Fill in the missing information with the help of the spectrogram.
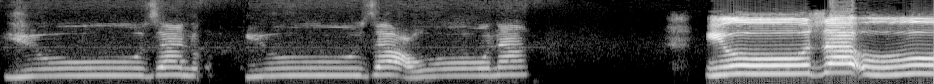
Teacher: make sure you stretch the U sound out for 2 seconds because of the vowel madda.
